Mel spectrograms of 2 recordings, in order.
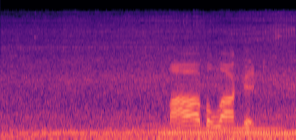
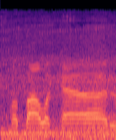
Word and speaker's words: Mabalacat: All right, so it was a long trip up here from Telosagen to Mabalocket. Mabalocket, not Mabalakad or anything else.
